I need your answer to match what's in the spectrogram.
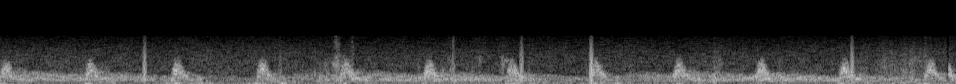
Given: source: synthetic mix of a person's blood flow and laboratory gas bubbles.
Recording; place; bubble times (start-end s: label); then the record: Doppler ultrasound of blood flow; subclavian vein
3.12-3.57 s: bubbles
4.38-4.60 s: bubbles
4.68-4.83 s: bubbles
4.98-5.09 s: bubbles
From the record:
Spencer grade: 1 (occasional bubble signal discernible with the cardiac motion signal, with majority of cardiac periods free of bubbles); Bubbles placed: anywhere in the cardiac cycle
